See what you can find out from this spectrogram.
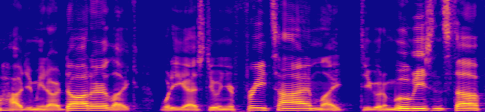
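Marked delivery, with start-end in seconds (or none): none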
